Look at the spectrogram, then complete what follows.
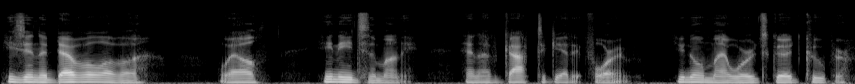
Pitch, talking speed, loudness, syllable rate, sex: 100 Hz, 170 wpm, -20 LUFS, 4.5 syllables/s, male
